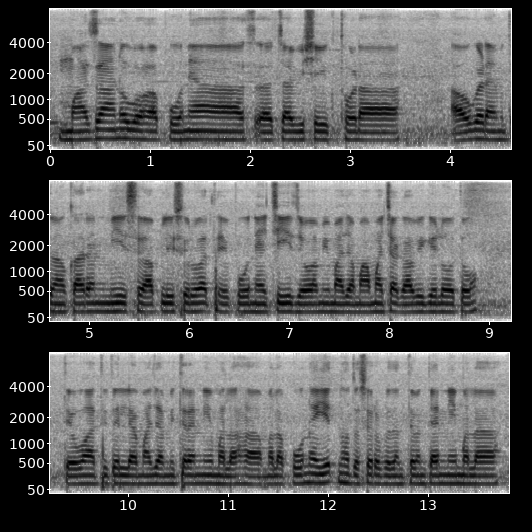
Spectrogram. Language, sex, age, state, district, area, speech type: Marathi, male, 18-30, Maharashtra, Nanded, urban, spontaneous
